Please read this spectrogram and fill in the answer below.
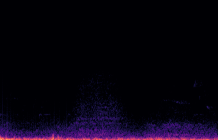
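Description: Wind buffeting the microphone: a steady low rumble, with a brief soft hiss about a second in.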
